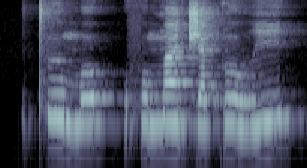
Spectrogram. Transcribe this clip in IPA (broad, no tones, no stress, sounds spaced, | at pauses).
tʼ ɯ m o | f o m ã t͡ʃ a k ʊ β i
